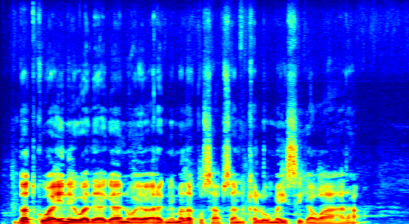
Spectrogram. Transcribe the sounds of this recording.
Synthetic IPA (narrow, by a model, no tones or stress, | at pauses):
d̪ɐd̪kʰʊwɑːɪnɛjwɑðaːɣaːnwɑːjɔʔɐɾɐɡnɪmɐðɐkʰʊsaːbsɐnkʰɐluːmɛjsɪɣɐwɑːɾɐ̰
